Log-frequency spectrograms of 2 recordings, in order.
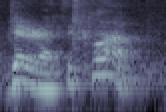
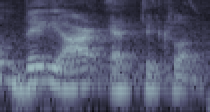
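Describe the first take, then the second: First: "They're at the club" run together, R linked. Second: "they are at the club" word by word, no contraction; unlinked they are. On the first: Teacher showing the street form, linked. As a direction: glide "they're" into "at". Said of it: "Isso é que é interessante". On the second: Teacher showing the form not used. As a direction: keep "they are" apart. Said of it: "E não". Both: Shown as a demonstration.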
